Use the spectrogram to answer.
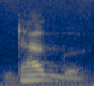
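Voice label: voiced aspirated retroflex, sindhi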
